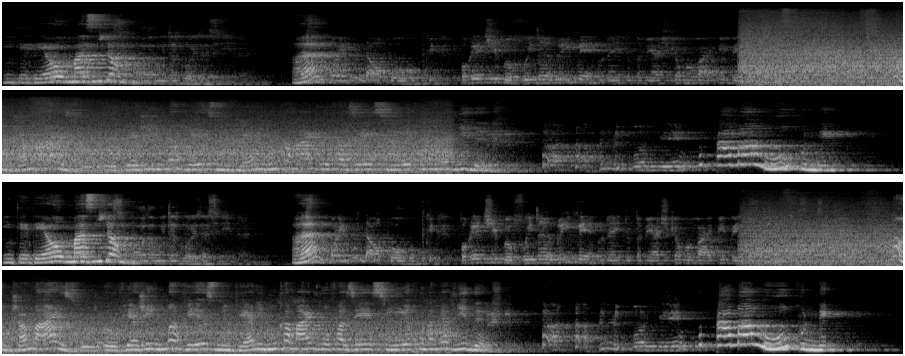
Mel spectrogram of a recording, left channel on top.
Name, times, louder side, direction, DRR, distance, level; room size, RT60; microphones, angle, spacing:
voice 1, 0.0-1.3 2.9-3.2 8.9-13.9 16.2-17.3, right 5 dB, 70° right, 6 dB, 0.4 m, -22 dB
voice 2, 0.7-2.5 2.9-8.8 11.8-12.0 13.8-14.1 14.4-15.9, right 2 dB, 50° right, 3 dB, 0.9 m, -37 dB
sound 1, 7.4-13.5, left 3 dB, 35° left, 0.6 m, -29 dB
12.5 x 8.0 x 2.5 m, 1.3 s
head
